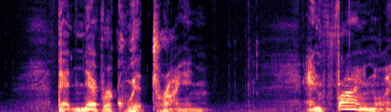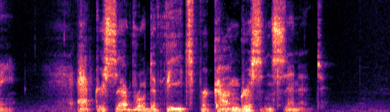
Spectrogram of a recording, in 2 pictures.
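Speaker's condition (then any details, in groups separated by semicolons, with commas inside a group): Throat cancer, partial laryngectomy; sick 3 years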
